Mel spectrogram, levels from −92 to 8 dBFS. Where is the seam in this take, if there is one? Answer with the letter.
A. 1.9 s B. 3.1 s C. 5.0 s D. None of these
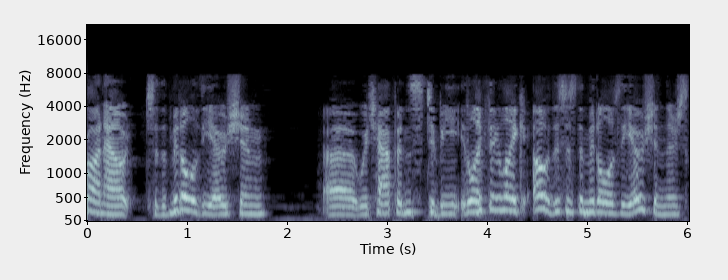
D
